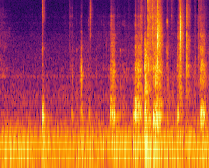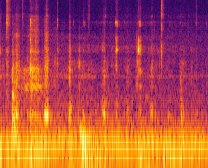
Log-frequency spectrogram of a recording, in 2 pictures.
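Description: Quiet chewing and crunching of a Daim Caramel Latte bar, its hard crunchy caramel centre cracking between the teeth in irregular small crackles, busiest around three seconds in.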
